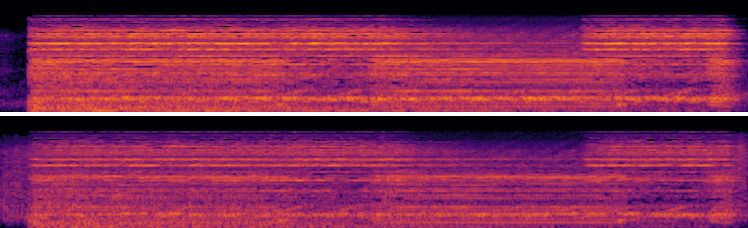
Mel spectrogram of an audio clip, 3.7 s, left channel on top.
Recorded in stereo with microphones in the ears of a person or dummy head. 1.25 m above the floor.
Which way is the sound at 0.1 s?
60° left (ahead or behind).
